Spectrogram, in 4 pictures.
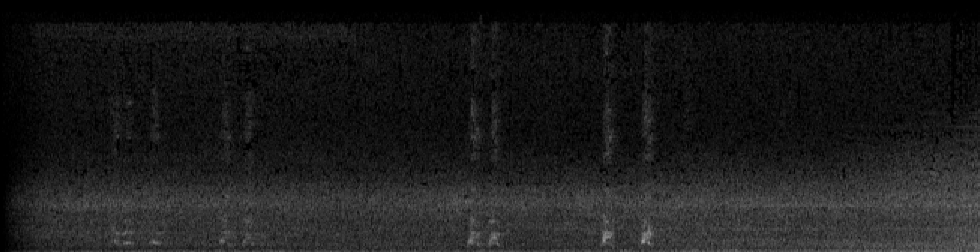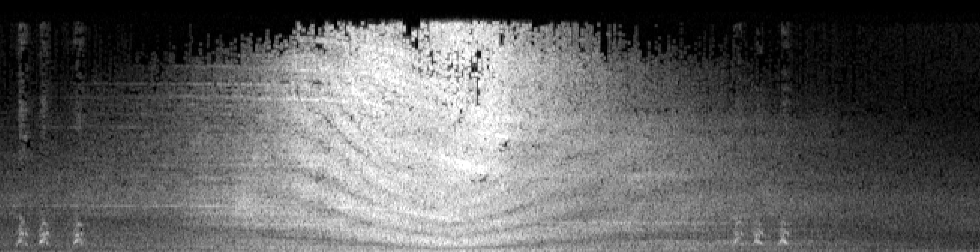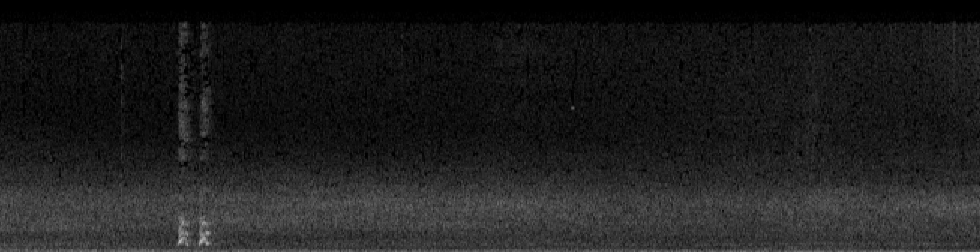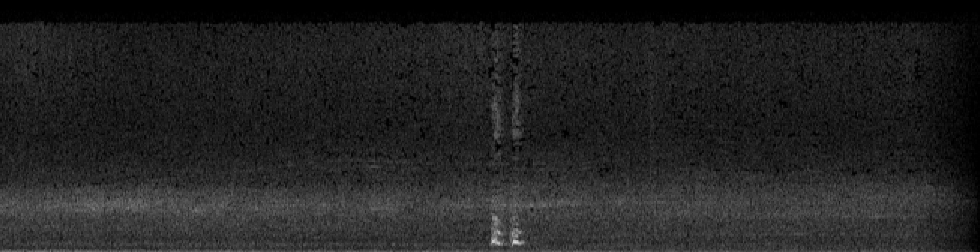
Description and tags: airplane and dog
an aeroplane flyby shortly befor landing. a dog is barking in the background. recorded at airport Tegel in Berlin, Germany.
airplane, animal, dog, field-recording, traffic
